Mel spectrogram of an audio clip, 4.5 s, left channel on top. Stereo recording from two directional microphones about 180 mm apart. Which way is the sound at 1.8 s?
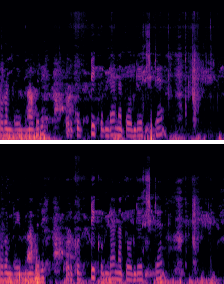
15° right (ahead or behind).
